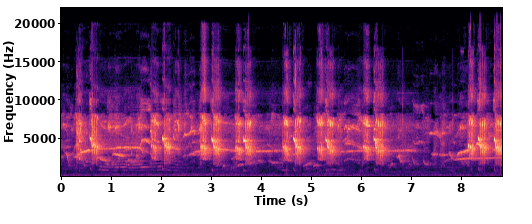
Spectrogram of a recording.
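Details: An Asian pied starling outdoors sings in nonstop rolling 'gacor ngeroll' style, loud buzzy chattering bursts recurring about every half second, each laced with whistled slurs and lower warbling notes.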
